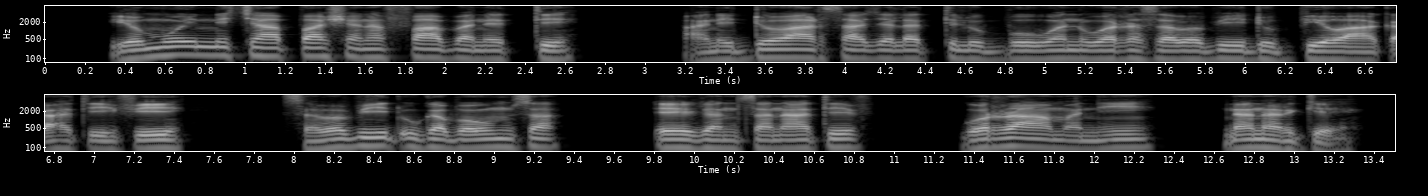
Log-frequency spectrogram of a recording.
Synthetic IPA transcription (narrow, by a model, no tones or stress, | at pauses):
jɔmːoːɪnːɪt͡ʃaːpːaːʃɐnɐfːaːbɐnɛt̪ːɪ | ʔɐ̰nɪd̪ːo̞ːaːɾsaːd͡ʒɐlɐt̪ːɪlʊbːuːwːɐnwɐrːɐs̬ɐβɐbiːd̪ʊbːiːwaːkʼaːt̪iːfɪ | sɐβɐbiːᶑʊɡɐbɐʔʊmsɐ | e̞ːɡɐnsɐnaːt̪iːf | ɡɔrːaʔɐmɐniː | nɐnɐɾɡḛ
